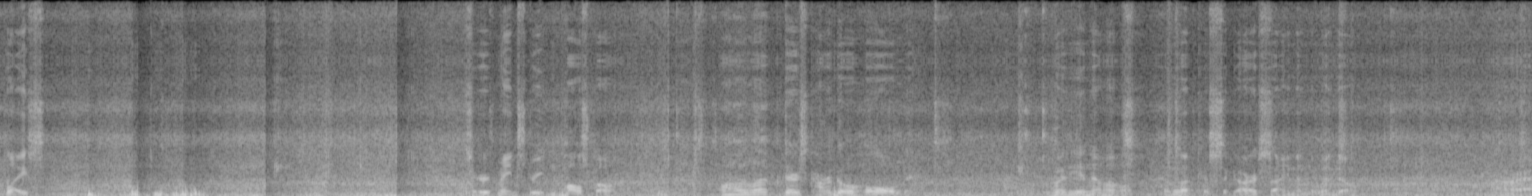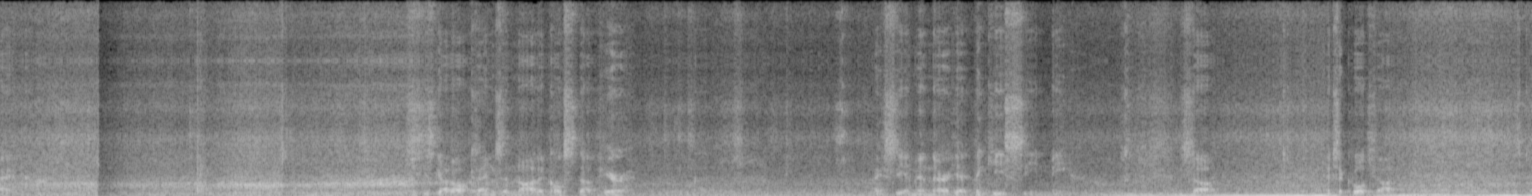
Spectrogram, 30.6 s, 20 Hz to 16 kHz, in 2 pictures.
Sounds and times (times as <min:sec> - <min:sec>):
Speech: 0:00.0 - 0:00.5, 0:04.6 - 0:06.2, 0:07.2 - 0:09.2, 0:10.4 - 0:13.6, 0:14.9 - 0:15.6, 0:19.4 - 0:21.7, 0:24.0 - 0:26.2, 0:27.1 - 0:27.6, 0:28.6 - 0:29.4
Outside, urban or manmade: 0:00.0 - 0:30.6.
